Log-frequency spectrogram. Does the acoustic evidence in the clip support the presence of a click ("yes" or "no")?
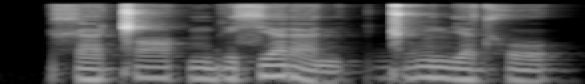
yes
